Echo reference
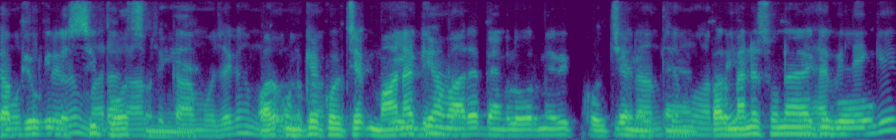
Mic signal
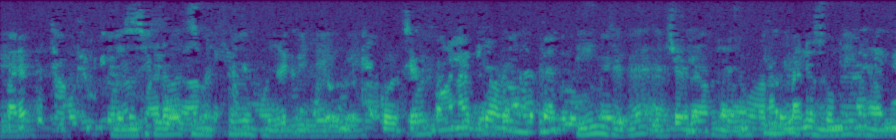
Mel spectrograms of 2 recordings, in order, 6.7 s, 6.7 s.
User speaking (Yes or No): Yes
